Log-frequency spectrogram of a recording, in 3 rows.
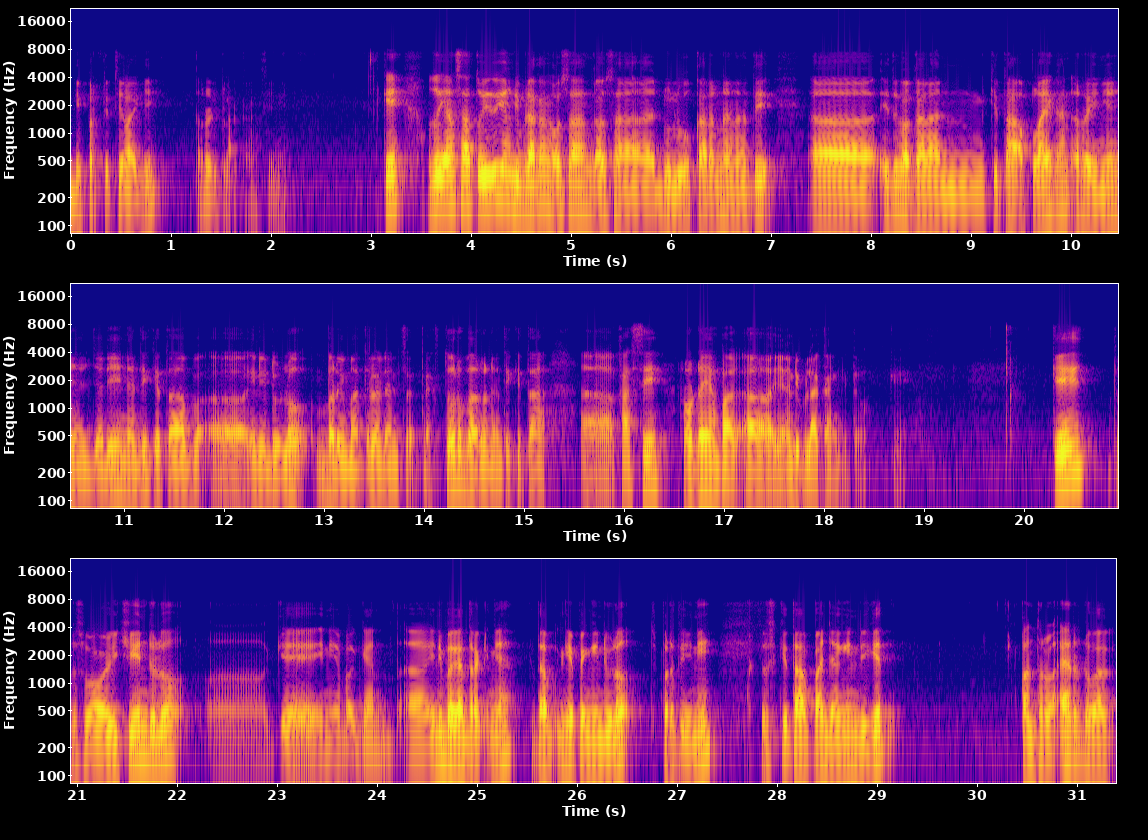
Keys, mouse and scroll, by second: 1.8 scroll down 3, 1.9 shift+middle click, 2.1 Tab, 2.3 scroll up 1, 2.3 scroll down 1, 2.4 middle click, 3.1 scroll down 1, 3.2 middle click, 3.7 scroll up 2, 3.8 middle click, 4.3-4.8 scroll up 1, 4.8 scroll up 1, 4.9 g, 6.2 middle click, 6.5 scroll down 2, 6.6 middle click, 7.0 KP_1, 7.3 scroll up 4, 7.5 shift+middle click, 8.1 shift+a, 9.1 scroll down 3, 9.3 shift+middle click, 9.6 middle click, 9.9-10.2 scroll down 2, 10.1 middle click, 10.2 shift+a, 10.9 shift+a, 12.5 KP_1, 13.1-13.9 scroll up 6, 13.2 shift+middle click, 13.7 shift+middle click, 13.9 s, 14.9 middle click, 15.3 ctrl+z, 15.8 ctrl+z, 16.0-16.5 scroll down 3, 16.3 middle click, 17.1 Tab, 17.5 a, 17.8 Tab, 18.0 middle click, 19.2 shift+s, 21.3 shift+a, 22.7 KP_1, 23.1 shift+middle click, 24.3 shift+middle click, 24.3 g, 24.5 s, 26.0 middle click, 26.5 shift+middle click, 26.7 scroll up 2, 27.1 KP_7, 27.8 s, 29.0 Tab, 29.9 Tab, 30.6 Tab, 30.6 ctrl+r.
